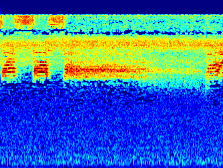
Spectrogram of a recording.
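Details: Cicadas calling at night: a sharp high buzz with a few short pulsed bursts at the start, then a long even drone before swelling again.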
